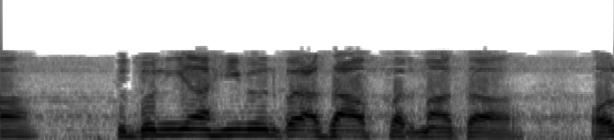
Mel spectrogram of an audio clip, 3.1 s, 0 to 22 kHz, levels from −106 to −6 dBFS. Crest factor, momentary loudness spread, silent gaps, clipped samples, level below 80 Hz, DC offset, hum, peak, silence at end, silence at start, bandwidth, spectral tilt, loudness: 10 dB; 14 LU; none; under 0.1%; -42 dBFS; under 0.1%; none; 0 dBFS; 0 s; 0 s; 5.4 kHz; -8.5 dB/octave; -10 LUFS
